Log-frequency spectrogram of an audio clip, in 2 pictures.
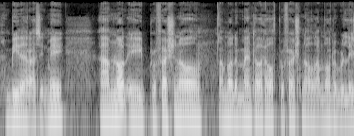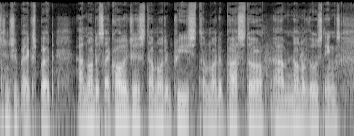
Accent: Nigeria; I'm Nigerian and I'm podcasting from Nigeria

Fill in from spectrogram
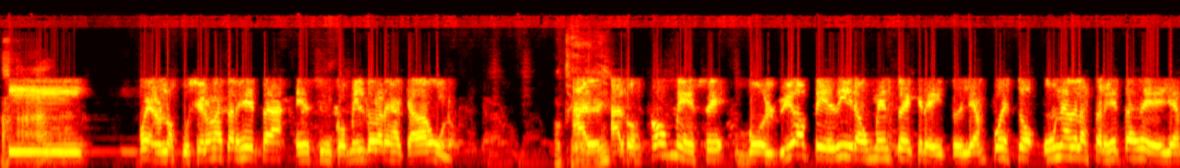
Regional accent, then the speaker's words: Venezuela; moved away as an adult; now in United States; Venimos de Venezuela. Mi esposa y yo

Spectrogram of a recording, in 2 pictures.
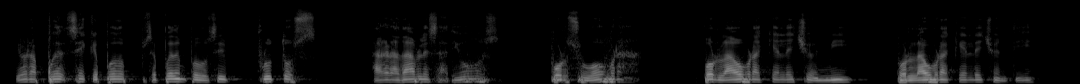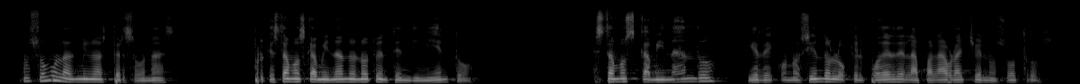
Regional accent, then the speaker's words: Mexico; now in United States; Pues si yo soy de aquí, aquí nací. Soy mexicano hasta, hasta las cachas

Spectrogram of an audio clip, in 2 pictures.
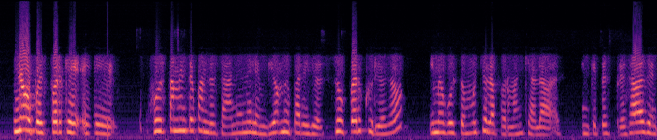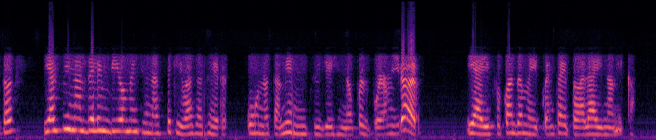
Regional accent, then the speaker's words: Cali, Valle del Cauca, Colombia; De Colombia, Cali, Colombia.

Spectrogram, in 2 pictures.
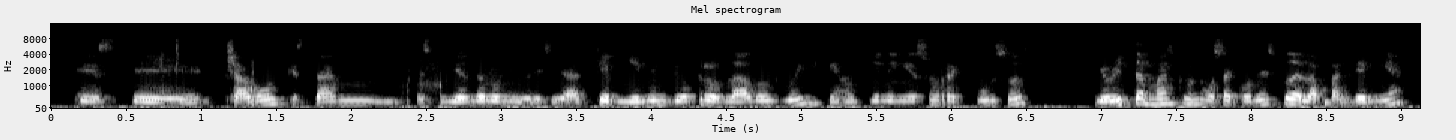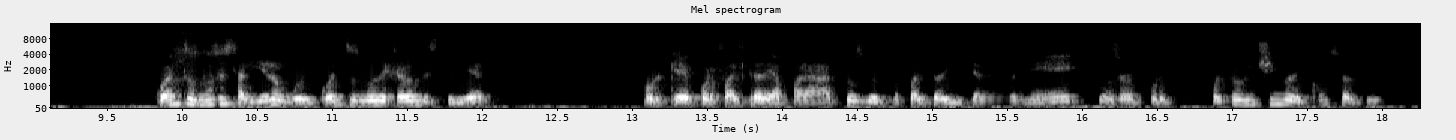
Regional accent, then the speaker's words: Mexico; also born or lived in Xalapa; no tanto como estudiantes de derecho, sino también pues como mexicanos

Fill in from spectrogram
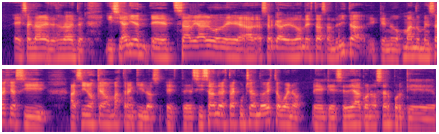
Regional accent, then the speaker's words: Argentina; nosotros todos somos argentinos

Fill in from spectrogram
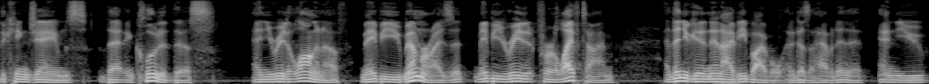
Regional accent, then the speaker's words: Germany; Like, I grew up in Germany.

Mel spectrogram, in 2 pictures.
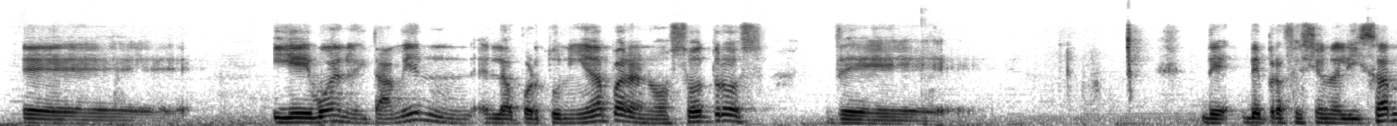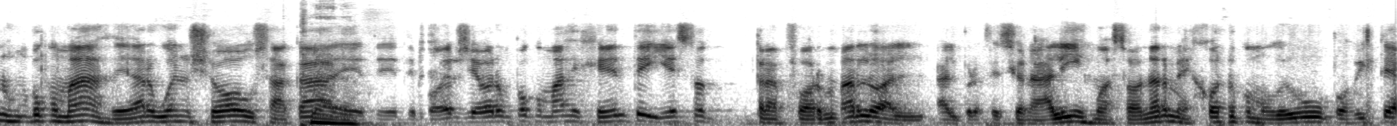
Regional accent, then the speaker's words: Río Tercero, Córdoba, Argentina; moved away; somos dos pibes de Río Tercero, ya no tan pibes. Sí, sí. Pero, pero éramos dos pibes que vivían en Río Tercero, que era una ciudad muy chica del interior

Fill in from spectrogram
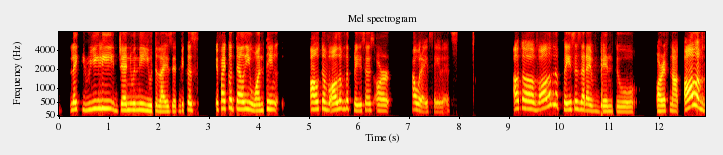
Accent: Philippines; being a Filipino

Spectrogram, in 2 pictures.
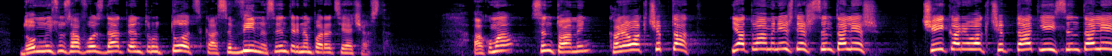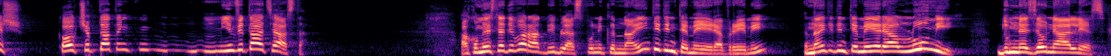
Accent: Lăpușna, Hîncești District, Moldova; din satul meu de Baștin, din Lăpușna

